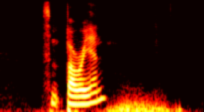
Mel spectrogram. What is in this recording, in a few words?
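English; Saint Buryan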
